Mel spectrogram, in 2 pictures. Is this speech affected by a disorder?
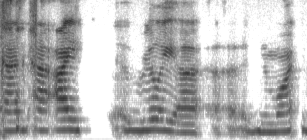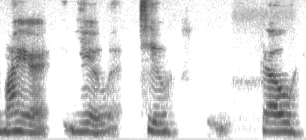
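Yes: aphasia after stroke; two strokes one month apart, artery dissection blocking blood flow, symptoms came on slowly, ten and a half years ago; about ten and a half years post stroke, three years of speech, occupational, physical therapy; writing slow.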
